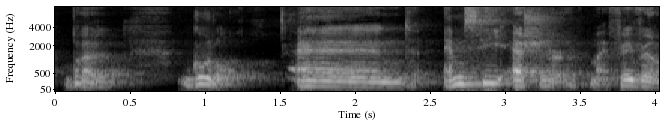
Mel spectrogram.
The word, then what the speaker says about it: Gödel: Probably gonna pronounce his name wrong. Kurt, is it Gödel? I always said Godel, but Gödel.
